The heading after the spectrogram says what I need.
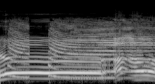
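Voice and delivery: high, loud uh-oh; drawn-out high warning call; hyped-up alarm. Real, not acted. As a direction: play up the excitement loudly. Hyping something coming.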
